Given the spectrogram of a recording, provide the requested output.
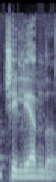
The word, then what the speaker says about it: chileando: You got to say it like the way everything's ando, bro. Chileando way. Yeah, chilando, it's not even a real word, but I'm chileando is how you would say it.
